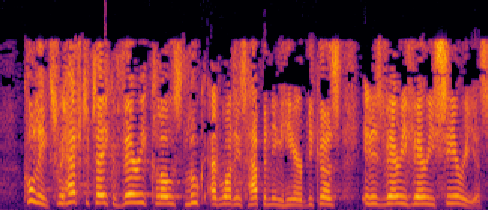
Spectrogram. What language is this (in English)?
English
